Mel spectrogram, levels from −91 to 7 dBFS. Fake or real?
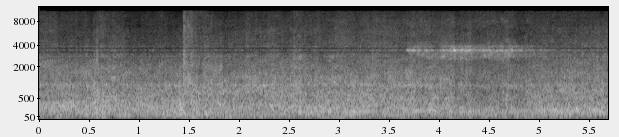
fake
